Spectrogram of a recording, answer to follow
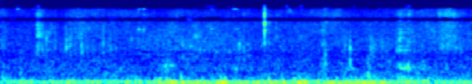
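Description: Wind buffeting the phone's microphone: an uneven, gusting low rumble with a few faint ticks.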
